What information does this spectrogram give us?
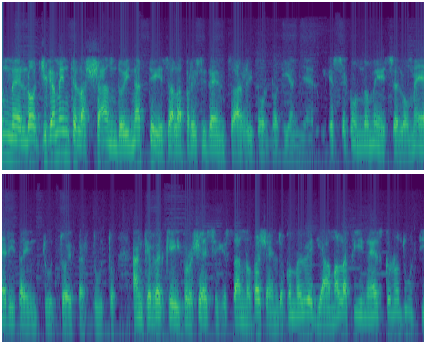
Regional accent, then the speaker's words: Sezze, Lazio, Italy; Sono di Sezze Romano, ma lavoro a Courmayeur.

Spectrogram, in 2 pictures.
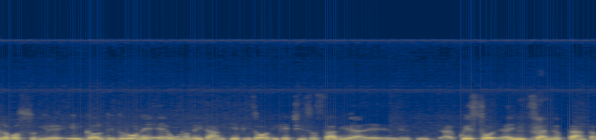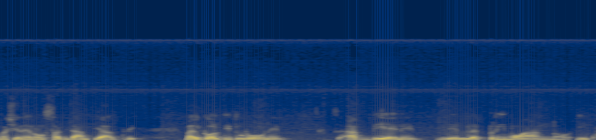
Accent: Rome, Lazio, Italy; noi che siamo juventini cresciuti a Roma

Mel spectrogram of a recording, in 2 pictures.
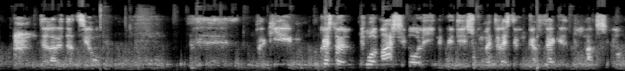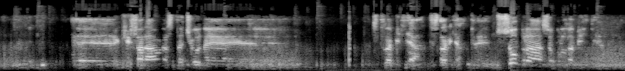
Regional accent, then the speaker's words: Brescia, Lombardy, Italy; di Brescia, momentaneamente e temporaneamente in Puglia, sto andando nelle mie terre di origine.

